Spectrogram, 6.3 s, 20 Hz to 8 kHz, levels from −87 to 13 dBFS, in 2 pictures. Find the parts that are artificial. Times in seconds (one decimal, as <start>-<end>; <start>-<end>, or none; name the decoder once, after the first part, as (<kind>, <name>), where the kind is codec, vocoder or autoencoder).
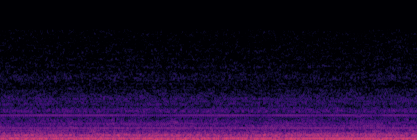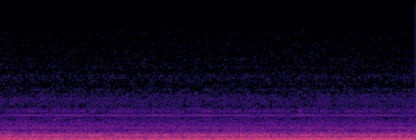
none

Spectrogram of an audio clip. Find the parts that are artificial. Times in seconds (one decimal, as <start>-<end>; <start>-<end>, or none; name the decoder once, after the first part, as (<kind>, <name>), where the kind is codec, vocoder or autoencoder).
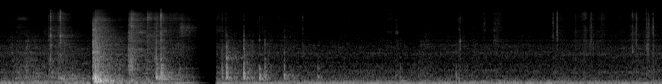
0.0-3.1 (autoencoder, DAC-VAE); 4.2-6.6

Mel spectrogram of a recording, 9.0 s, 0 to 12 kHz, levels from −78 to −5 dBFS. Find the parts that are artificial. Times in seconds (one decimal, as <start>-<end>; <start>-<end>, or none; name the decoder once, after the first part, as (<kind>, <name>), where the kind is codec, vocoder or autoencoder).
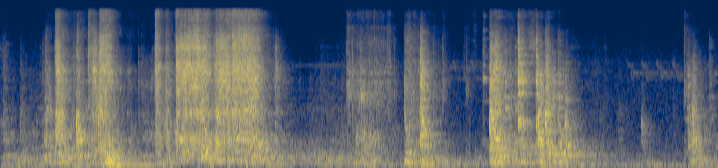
0.6-2.9 (codec, HILCodec)

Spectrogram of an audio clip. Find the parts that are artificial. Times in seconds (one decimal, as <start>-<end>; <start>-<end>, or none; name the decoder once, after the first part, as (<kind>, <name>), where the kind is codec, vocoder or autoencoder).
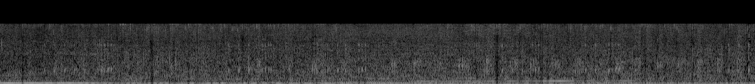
4.6-5.3 (autoencoder, DAC-VAE)

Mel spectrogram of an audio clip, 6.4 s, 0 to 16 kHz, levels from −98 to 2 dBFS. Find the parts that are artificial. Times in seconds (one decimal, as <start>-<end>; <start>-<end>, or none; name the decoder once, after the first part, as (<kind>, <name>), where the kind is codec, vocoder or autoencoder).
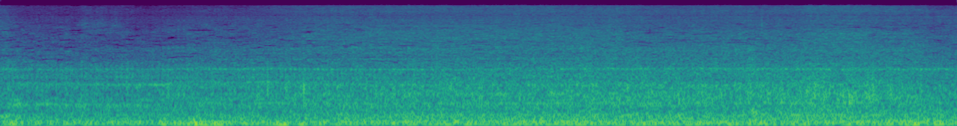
0.0-6.4 (vocoder, BigVGAN v2)

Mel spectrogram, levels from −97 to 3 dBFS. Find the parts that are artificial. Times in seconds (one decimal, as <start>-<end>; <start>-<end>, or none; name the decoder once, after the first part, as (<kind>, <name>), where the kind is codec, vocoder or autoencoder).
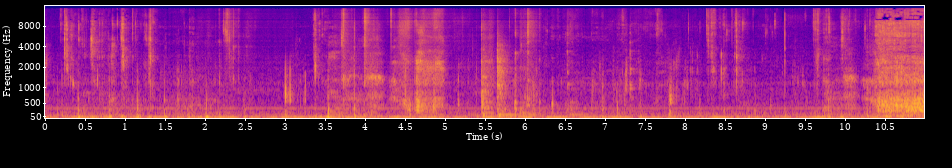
1.9-3.1 (autoencoder, DAC-VAE); 3.6-6.2

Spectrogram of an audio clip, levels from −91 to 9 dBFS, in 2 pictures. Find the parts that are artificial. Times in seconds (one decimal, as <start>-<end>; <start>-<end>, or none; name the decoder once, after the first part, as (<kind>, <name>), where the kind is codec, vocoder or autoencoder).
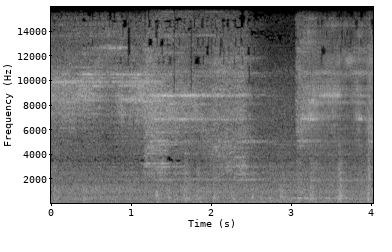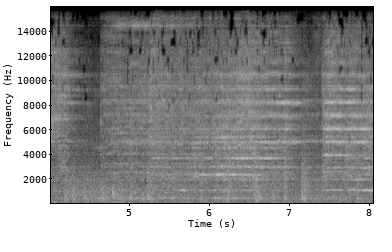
3.2-8.1 (vocoder, Vocos)

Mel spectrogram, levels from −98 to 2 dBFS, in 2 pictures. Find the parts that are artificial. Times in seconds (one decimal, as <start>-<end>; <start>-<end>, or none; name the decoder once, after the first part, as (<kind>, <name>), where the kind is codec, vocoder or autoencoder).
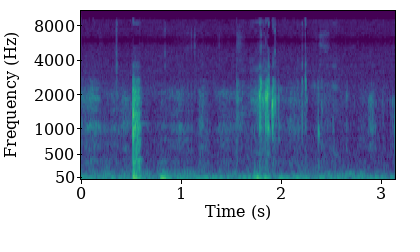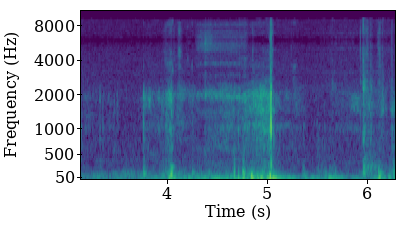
4.3-4.8 (codec, SNAC)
